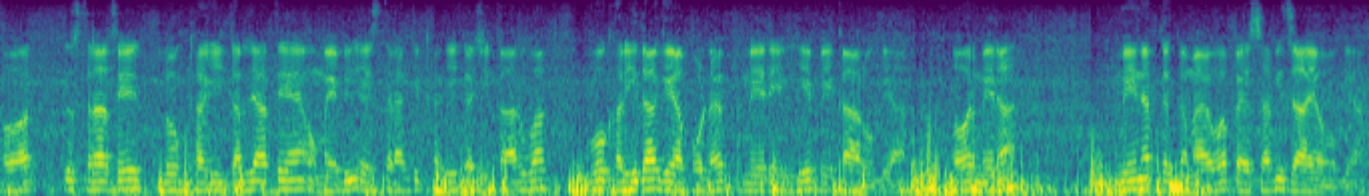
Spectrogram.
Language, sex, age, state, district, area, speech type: Urdu, male, 60+, Uttar Pradesh, Shahjahanpur, rural, spontaneous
